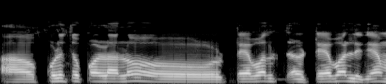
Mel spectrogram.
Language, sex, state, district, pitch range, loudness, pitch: Kannada, male, Karnataka, Koppal, 115-140 Hz, -14 LUFS, 130 Hz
